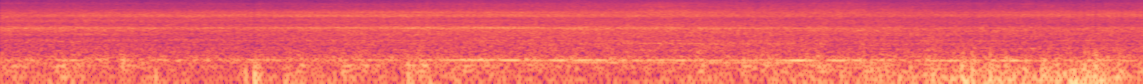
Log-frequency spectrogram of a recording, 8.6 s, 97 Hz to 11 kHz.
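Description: Trenitalia Frecciarossa 1000 electric high-speed train running past on the tracks: the rumble of wheels on rail, with a steady whine held throughout.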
